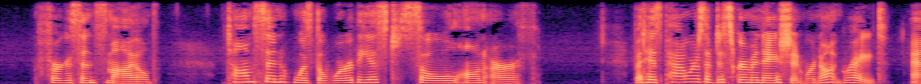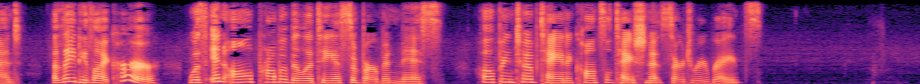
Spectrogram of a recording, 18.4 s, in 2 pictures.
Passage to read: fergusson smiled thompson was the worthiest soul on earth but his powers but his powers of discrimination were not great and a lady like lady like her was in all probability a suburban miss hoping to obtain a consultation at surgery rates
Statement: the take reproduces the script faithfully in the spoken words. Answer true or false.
false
